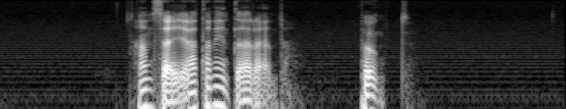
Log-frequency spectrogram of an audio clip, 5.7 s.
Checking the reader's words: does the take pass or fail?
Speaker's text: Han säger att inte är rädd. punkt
fail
